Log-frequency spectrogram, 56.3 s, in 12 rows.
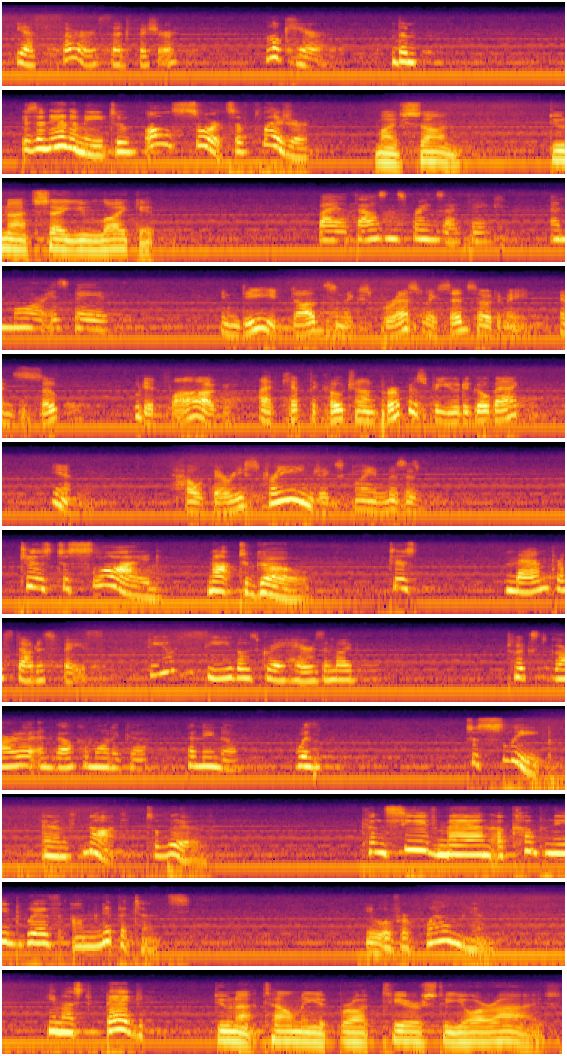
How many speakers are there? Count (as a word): five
